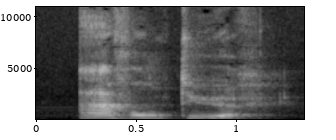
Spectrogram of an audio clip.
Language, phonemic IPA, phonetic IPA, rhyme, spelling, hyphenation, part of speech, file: Dutch, /aːvɔnˈtyr/, [aːvɔnˈtyːr], -yr, avontuur, avon‧tuur, noun, Nl-avontuur.ogg
- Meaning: 1. adventure (remarkable, exciting or challenging experience) 2. random occurrence, chance occurrence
